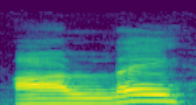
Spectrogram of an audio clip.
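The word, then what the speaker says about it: ἀλήθεια: Therefore, we will pronounce this word aletheia, aletheia, aletheia, aletheia.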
